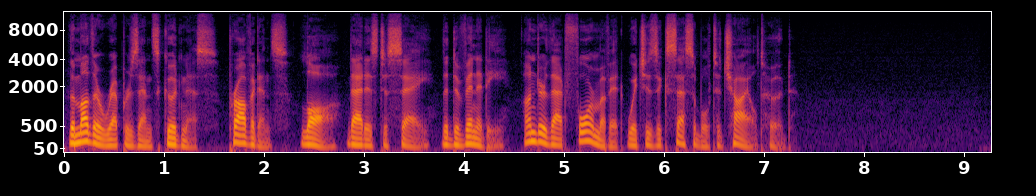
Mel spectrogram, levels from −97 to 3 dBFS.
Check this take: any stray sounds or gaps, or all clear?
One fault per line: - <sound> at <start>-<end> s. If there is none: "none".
none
